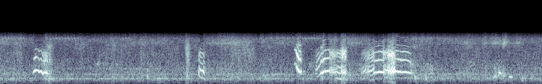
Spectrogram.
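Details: Rottweiler pups at six weeks old in rough play-fighting, giving clusters of high, wavering whines and yelps, loudest in a run of overlapping cries midway, then fading to a last small whimper.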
